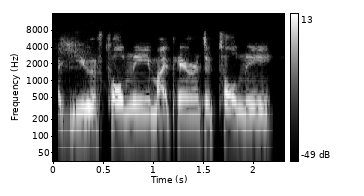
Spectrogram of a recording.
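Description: A man co-hosting a podcast, telling casual stories in a loud, piercing voice with a joking, self-deprecating manner. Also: mid-range voice, fairly even intonation, normal speed, no echo, dull audio. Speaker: podcast co-host. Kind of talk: casual banter and storytelling. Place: online video call.

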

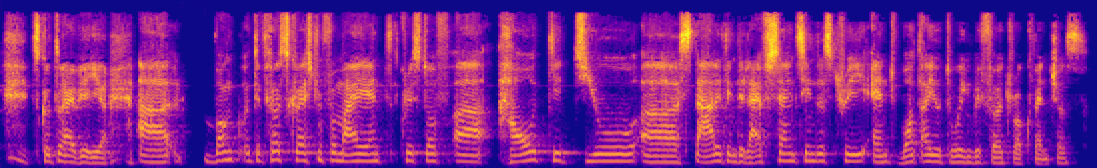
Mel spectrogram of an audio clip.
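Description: A man hosting an interview show who asks his questions haltingly, with frequent uh fillers. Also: on the high side, breathy edge. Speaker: podcast host.

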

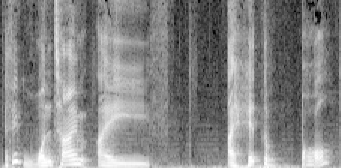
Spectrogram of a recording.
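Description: A man's voice: a little high, drawn-out words, faint music behind. A young man co-hosting a casual podcast chat, telling stories and laughing often. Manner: laughs often, animated storytelling. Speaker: podcast co-host.

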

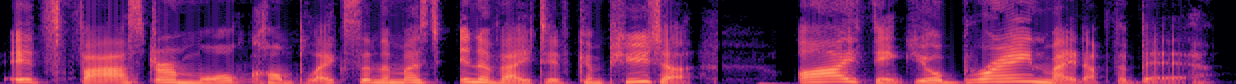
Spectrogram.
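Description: A woman voicing a know-it-all boy who reasons in a calm, matter-of-fact way. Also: mid-range voice, normal speed, no room sound, studio quality, pitched above the performer's own voice, lightly acted. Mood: reasoning.

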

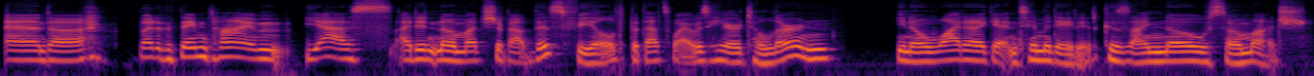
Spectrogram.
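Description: Low-voiced woman telling her own story. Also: moderate pace. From England. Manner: chatty, laughs often, quotes others in dialogue. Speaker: pastry chef. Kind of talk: personal storytelling monologue.

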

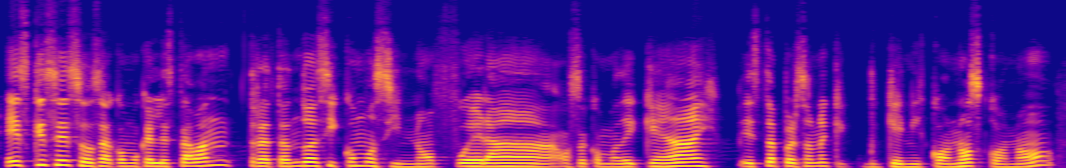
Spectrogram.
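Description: A woman's voice: mid-range voice, normal speed, few pauses, a bit bright. A Mexican woman co-hosting a podcast, listening with frequent short murmurs and adding blunt, slangy remarks. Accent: Mexican Spanish. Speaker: podcast co-host. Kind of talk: casual chat, listening and reacting.

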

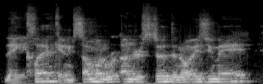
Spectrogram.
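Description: A man's voice: medium pitch, steady tone, normal speed, crowd noise. An older man, a podcast guest, chatting casually in a folksy, opinionated storytelling way. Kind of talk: casual conversation. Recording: roomy echo.

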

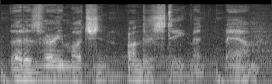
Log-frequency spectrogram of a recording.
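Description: A man playing a dutiful police captain in an audio drama, deferential and measured in manner. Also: fairly low pitch, flat delivery, lightly acted. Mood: wary. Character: dutiful, composed male police captain serving mobsters. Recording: music and rain under the voice.

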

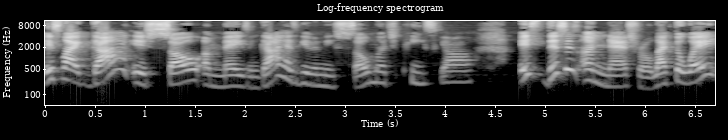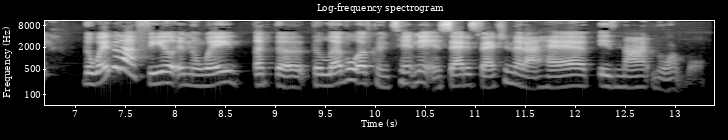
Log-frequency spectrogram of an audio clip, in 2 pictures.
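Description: A woman's voice: medium pitch, lively intonation, normal speed, a bit bright. A woman in her late twenties talking earnestly and at length about her faith on a podcast, with many fillers and restarts. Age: 20s. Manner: earnest, rambling, lots of "like". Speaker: podcast co-host. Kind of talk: casual faith talk.

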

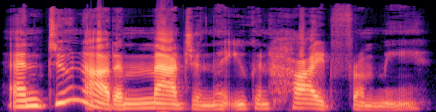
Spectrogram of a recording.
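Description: A woman's voice: low voice, very animated, a little slow, bright, forceful tone, voice pushed down, heavily acted. A woman voicing a frightful, angry male beast in a storybook, stern and commanding in manner. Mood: grim, commanding. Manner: stern, menacing, grim. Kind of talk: storybook character voice.

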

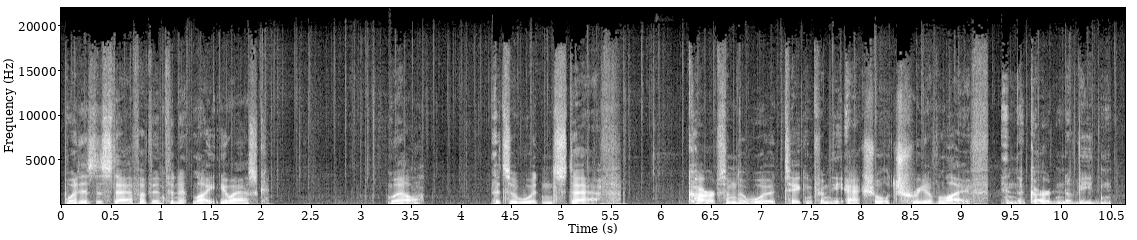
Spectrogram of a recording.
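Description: An actor playing a brooding, theatrical occult collector, narrating a scripted horror tale in a measured way with dramatic pauses. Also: male voice, sits low, fairly bright tone. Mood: grave, mysterious. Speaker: narrator and main character of horror fiction podcast. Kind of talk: scripted first-person horror storytelling.

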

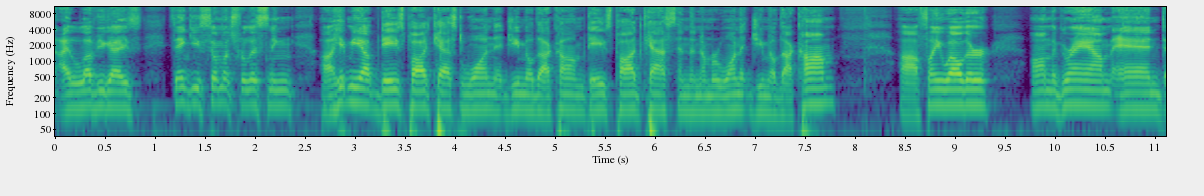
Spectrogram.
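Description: A man's voice: medium pitch, smooth. A man hosting a casual podcast, rambling and swearing easily as he talks. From North Dakota. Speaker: podcast host.

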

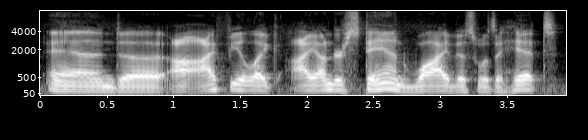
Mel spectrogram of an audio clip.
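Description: A man co-hosting a casual discussion podcast, speaking in a tentative, measured and questioning way. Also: medium pitch, clear, resonant tone. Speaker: podcast co-host.

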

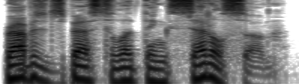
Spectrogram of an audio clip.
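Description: Worried male crewmate, calm warning tone, near the reader's own voice; narrator doing it. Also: mid-range voice, a little fast, no echo, studio quality, lightly acted. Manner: worried, cautioning. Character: anxious cautious male crewmate.

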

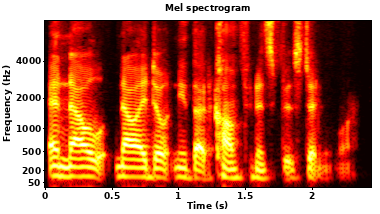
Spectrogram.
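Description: A man's voice: medium pitch, fairly even intonation, quick pace, no echo. A man in his twenties or thirties, a speech coach, talking energetically in a podcast interview and laying out advice in numbered steps. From Canada.

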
